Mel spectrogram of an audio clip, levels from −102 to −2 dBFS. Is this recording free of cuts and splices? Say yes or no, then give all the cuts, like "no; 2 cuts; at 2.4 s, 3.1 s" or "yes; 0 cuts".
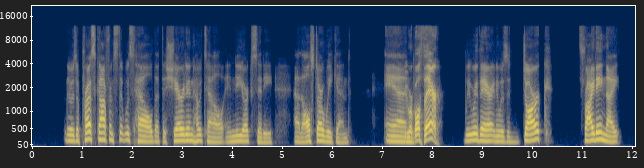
no; 1 cut; at 10.8 s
